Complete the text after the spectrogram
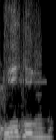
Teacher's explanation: rabbuhum itu mim bertemu ba lebih panjang gunahnya karena dia ada gunahnya kan.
